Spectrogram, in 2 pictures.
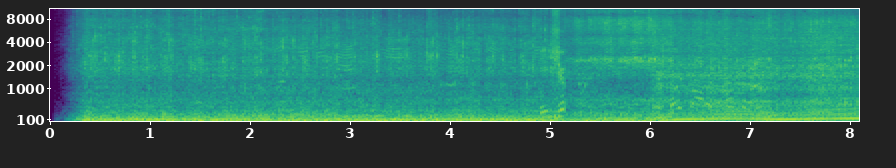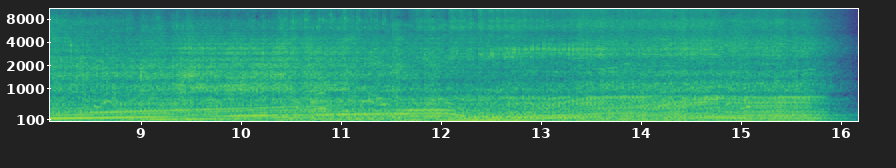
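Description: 1967 Ford Mustang's 289 V8 running loud and steady at the line, then launching about six seconds in and revving up in pitch, with a drop near twelve seconds as it shifts gear and then climbs again.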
